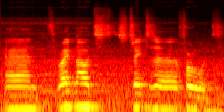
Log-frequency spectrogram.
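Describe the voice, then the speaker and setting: A man with a Greek accent, a non-native English speaker, narrating his gameplay in halting sentences full of "uh"s. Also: medium pitch, steady tone, noisy background. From Greece. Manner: halting, searching for words with frequent "uh". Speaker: gameplay commentator. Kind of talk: gameplay commentary.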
